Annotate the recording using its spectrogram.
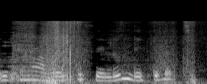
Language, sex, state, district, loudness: Bengali, female, West Bengal, Cooch Behar, -20 LUFS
